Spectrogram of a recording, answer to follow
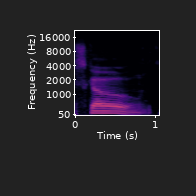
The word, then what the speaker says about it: scones: March here informs me that in educated circles, scones rhymes with bones, like scones. No, it just rhymes with bones, like just scones and bones, not scones like we've been saying.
